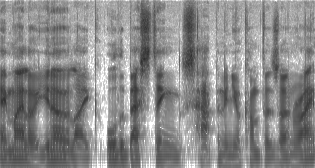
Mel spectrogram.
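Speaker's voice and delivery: ordinary delivery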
